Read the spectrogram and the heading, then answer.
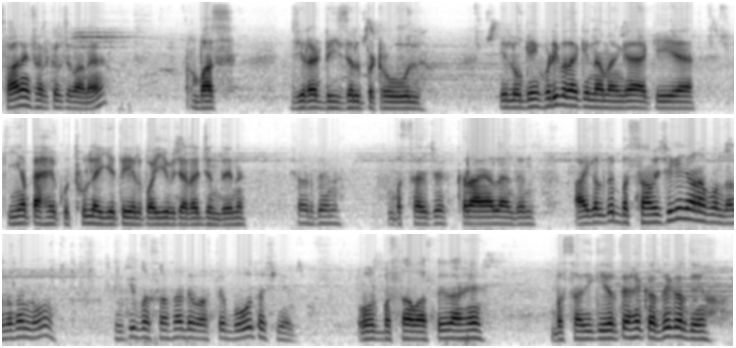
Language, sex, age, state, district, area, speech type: Dogri, male, 30-45, Jammu and Kashmir, Jammu, urban, spontaneous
